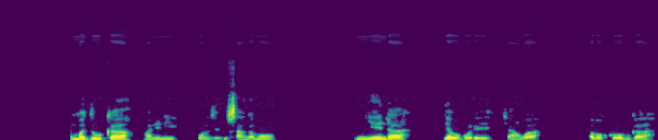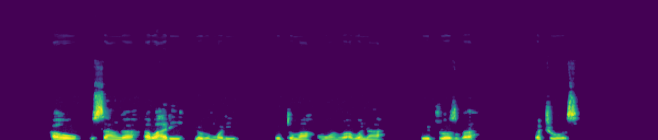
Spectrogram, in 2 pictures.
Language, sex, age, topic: Kinyarwanda, male, 25-35, finance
